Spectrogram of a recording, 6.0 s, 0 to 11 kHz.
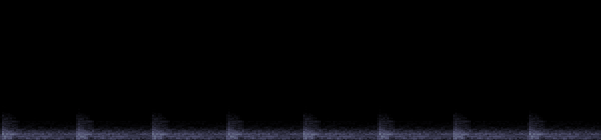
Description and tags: STM3 thumper 1
8 echoed hits. Mid tones. Not much bass. Sounds like something hitting a large boat under water.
